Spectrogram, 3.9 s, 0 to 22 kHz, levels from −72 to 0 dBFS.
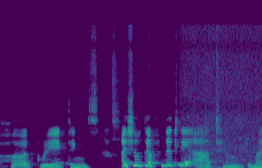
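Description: A noise suppressor runs across the whole clip, judging band by band and frame by frame what counts as steady background and pulling it down by about 8 dB. These are noise suppressor artifacts: the background sinks in the gaps between words and swells back up underneath the speech, so the floor pumps with the talking. The effect is easiest to hear after the room noise itself climbs by about 14 dB at around two and a half seconds, where it still sits about 20 dB below the speech.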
